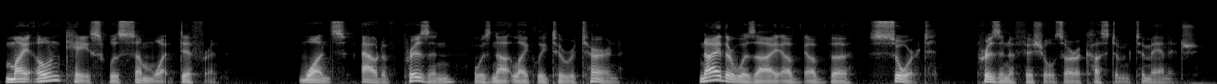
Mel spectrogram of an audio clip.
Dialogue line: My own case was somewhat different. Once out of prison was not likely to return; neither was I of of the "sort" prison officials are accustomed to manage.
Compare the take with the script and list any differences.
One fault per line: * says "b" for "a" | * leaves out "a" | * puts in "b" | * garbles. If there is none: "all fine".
all fine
